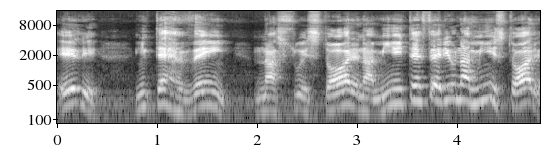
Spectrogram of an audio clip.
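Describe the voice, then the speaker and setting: In audible room echo, a man talks at a fairly slow pace with very wide pitch swings. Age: 60s. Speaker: lay preacher. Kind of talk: sermon. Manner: halting, with repetitions.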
